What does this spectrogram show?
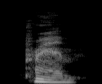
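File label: "pram", Australian English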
